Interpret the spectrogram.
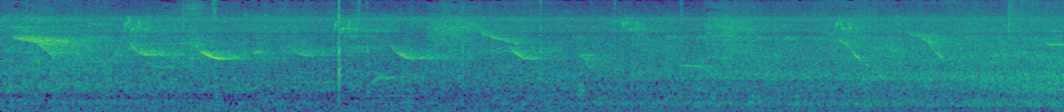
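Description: A bird calling over and over: high whistled notes that each slide down in pitch, about one a second, over a steady outdoor hiss. One sharp click comes a little over three seconds in.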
